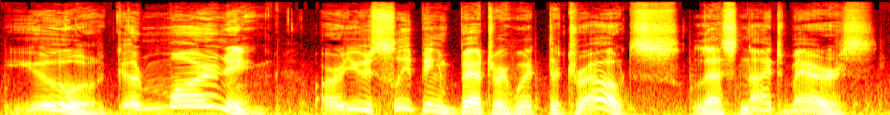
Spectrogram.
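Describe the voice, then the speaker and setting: A man's voice: sits high, wildly swooping pitch, slow, creaky, slight background noise, voice pushed up, exaggerated voice. A man playing a cheerful old elf governor. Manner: cheerful, chirpy, gently teasing. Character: older male elf governor, kindly, chatty.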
